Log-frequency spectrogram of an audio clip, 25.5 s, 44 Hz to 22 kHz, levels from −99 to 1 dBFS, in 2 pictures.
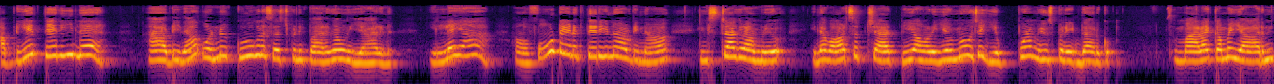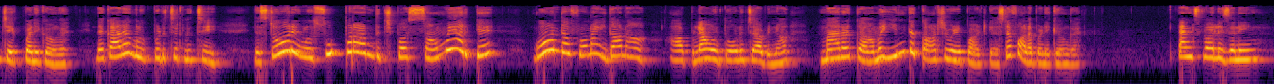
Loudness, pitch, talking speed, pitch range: -18 LUFS, 275 Hz, 140 wpm, 245-340 Hz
